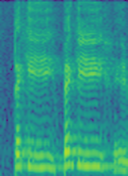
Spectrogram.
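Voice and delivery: very high-pitched French farmer's call. Telling a story, a farmer calls out a name: French accent. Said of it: "but in a French accent".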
